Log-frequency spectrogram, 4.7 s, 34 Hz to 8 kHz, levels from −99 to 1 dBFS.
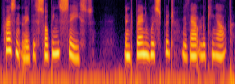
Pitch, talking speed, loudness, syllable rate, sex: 230 Hz, 125 wpm, -17 LUFS, 4.6 syllables/s, female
